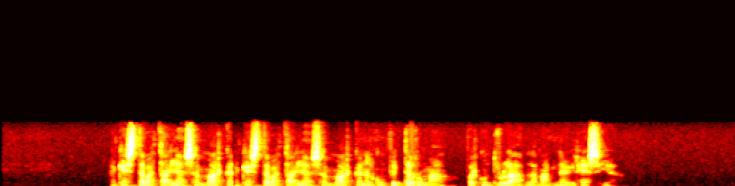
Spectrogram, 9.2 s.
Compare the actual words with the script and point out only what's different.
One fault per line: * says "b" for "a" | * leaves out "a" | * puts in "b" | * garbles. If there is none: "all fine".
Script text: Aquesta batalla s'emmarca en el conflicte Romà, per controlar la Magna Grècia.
* puts in "aquesta batalla s'emmarca"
